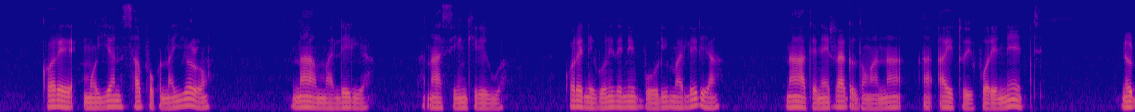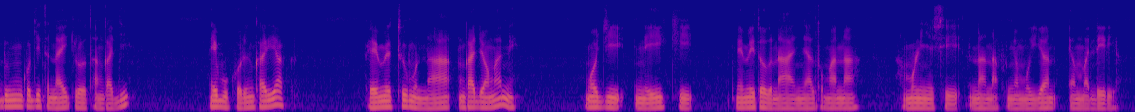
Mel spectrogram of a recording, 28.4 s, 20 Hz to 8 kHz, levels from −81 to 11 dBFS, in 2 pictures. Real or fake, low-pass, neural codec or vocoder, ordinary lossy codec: fake; 7.2 kHz; codec, 16 kHz, 8 kbps, FunCodec, trained on Chinese and English, 25 frames a second; none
